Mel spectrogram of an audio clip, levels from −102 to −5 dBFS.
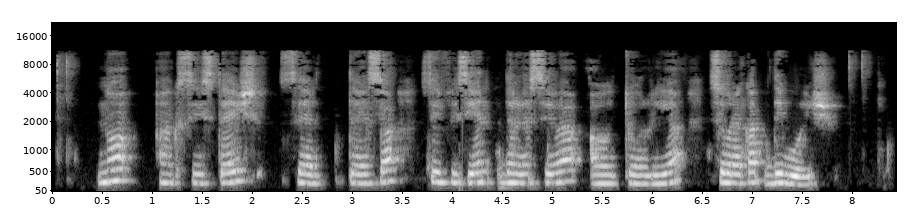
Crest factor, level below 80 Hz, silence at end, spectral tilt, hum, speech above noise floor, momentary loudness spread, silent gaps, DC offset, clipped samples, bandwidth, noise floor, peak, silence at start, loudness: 16 dB; -72 dBFS; 0.3 s; -3 dB/octave; none; 24 dB; 10 LU; none; under 0.1%; under 0.1%; 11.5 kHz; -47 dBFS; -6 dBFS; 0.05 s; -23 LUFS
